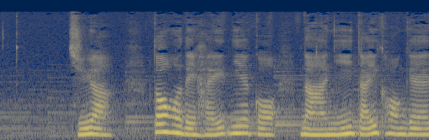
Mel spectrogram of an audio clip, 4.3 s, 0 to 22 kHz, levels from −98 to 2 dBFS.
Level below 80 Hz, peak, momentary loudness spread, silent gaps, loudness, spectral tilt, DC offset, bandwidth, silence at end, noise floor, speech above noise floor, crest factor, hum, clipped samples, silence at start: -58 dBFS; -4 dBFS; 9 LU; none; -20 LUFS; -7 dB/octave; under 0.1%; 15.5 kHz; 0 s; -44 dBFS; 25 dB; 16 dB; none; under 0.1%; 0.05 s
